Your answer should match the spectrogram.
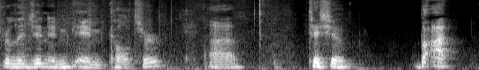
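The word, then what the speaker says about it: Tisha B'Av: and in culture uh tisha bat i'm sure i'm saying that incorrectly but the rabbi told me that was the correct way to pronounce that anyway it deals with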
